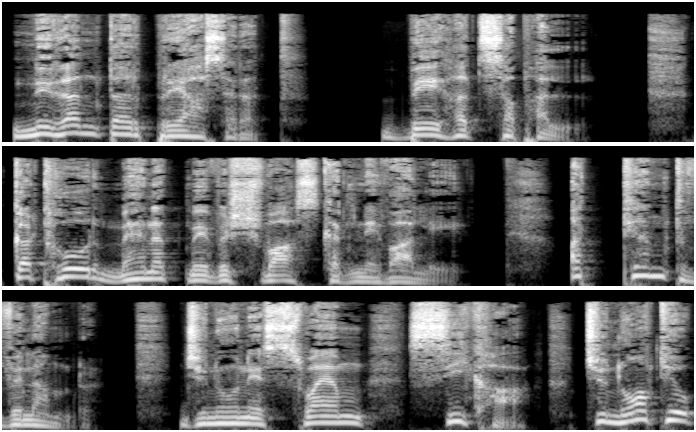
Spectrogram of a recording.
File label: hindi, male voice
